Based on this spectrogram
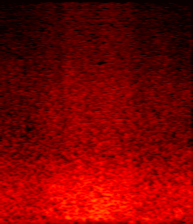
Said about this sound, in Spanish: Me conecto con mi respiración, con el sonido de las olas que vienen y que van.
